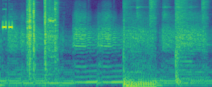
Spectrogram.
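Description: Intro music with DSLR camera sound effects over it: a short high beep right at the start, like an autofocus-confirm beep, then several sharp shutter clicks.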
